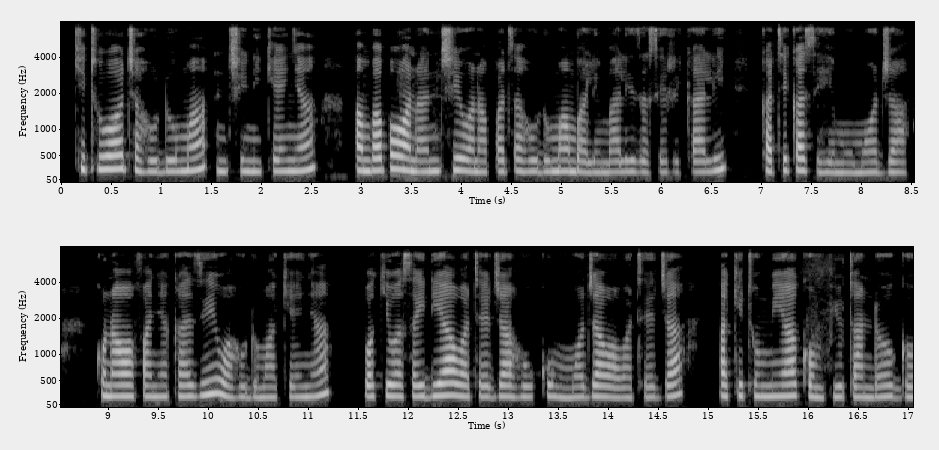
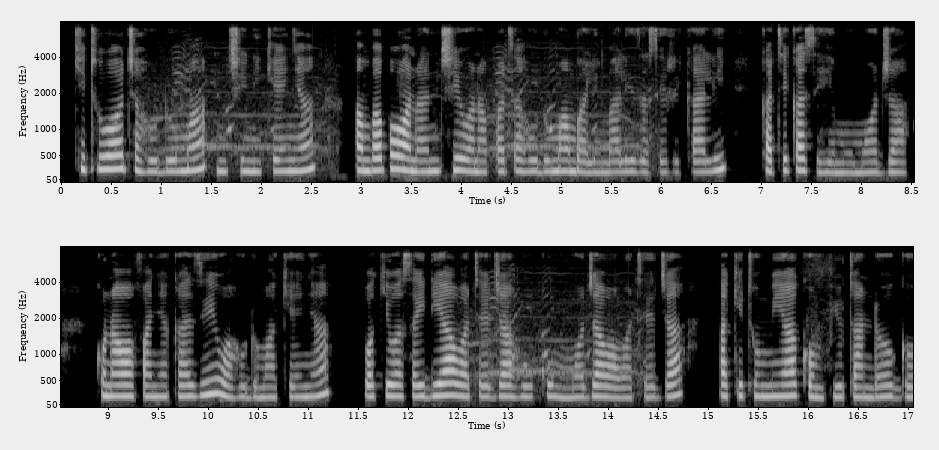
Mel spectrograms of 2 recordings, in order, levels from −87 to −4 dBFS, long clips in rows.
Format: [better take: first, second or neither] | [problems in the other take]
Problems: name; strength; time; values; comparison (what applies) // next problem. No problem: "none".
first | background sound (Crowd); 17 dB below the speech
